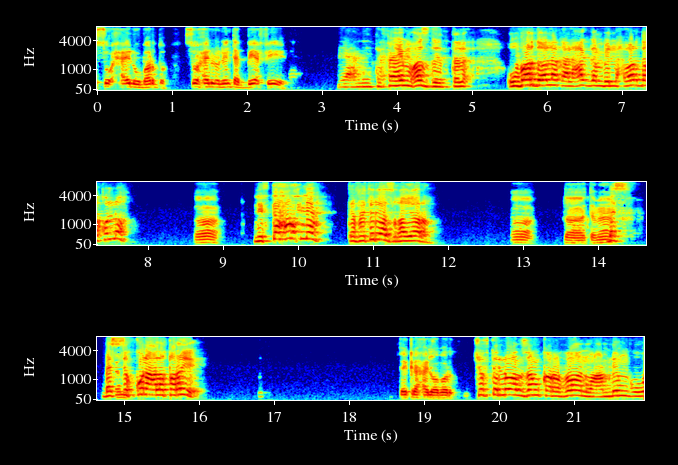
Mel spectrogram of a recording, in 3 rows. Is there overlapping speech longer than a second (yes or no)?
no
